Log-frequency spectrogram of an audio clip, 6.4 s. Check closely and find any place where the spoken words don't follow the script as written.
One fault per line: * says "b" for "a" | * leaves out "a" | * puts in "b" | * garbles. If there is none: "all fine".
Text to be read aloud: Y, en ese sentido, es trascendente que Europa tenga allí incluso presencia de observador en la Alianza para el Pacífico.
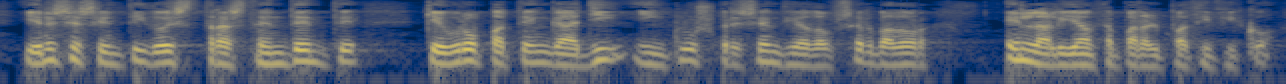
all fine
